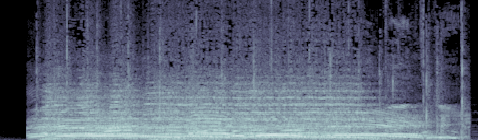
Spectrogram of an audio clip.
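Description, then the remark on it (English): A loud scream sound effect of several overlapping voices, with pitches wavering up and down, held for about three seconds before cutting off sharply. “So for all of that, I pronounce an instinctive scream.”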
